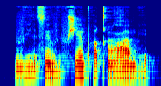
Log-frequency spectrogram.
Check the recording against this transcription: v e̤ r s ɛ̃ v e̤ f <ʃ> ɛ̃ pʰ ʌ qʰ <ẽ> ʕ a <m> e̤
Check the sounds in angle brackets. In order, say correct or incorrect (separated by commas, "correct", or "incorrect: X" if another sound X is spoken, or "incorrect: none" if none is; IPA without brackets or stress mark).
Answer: correct, correct, correct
